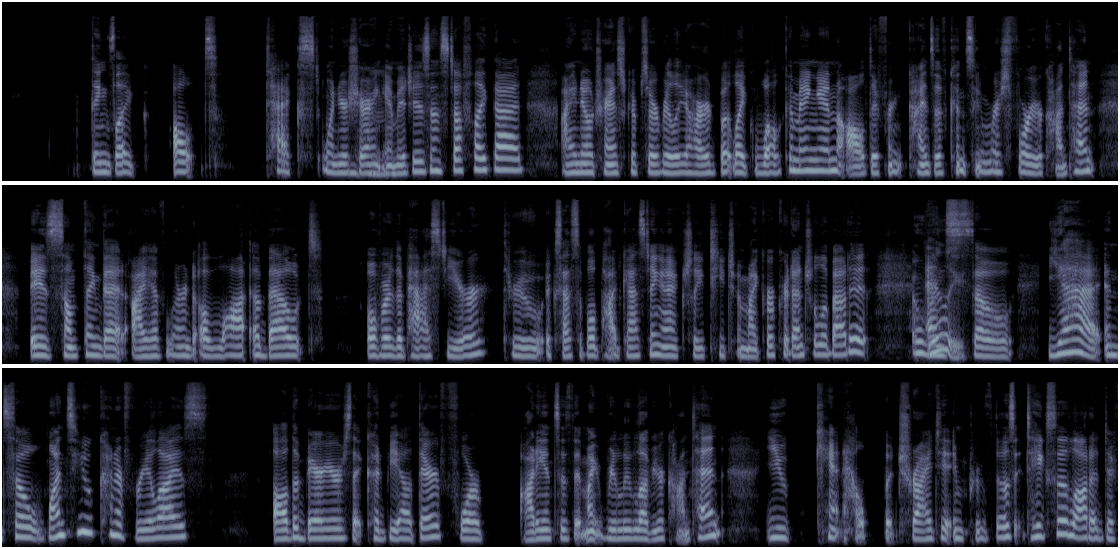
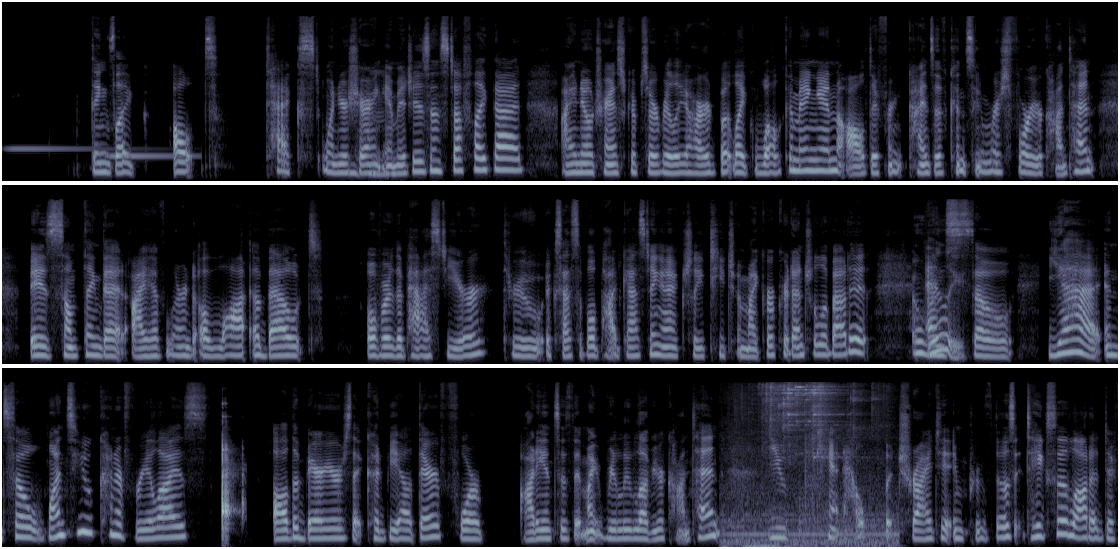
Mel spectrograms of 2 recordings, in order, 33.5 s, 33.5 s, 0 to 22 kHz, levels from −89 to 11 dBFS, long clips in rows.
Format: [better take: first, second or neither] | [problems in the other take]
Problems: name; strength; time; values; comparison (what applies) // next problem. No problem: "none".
first | doorbell; faint; until 2 s; peak 15 dB below the speech // clattering dishes; loud; at 25 s; peak 4 dB above the speech // jangling keys; loud; from 30 to 31 s; peak 2 dB above the speech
